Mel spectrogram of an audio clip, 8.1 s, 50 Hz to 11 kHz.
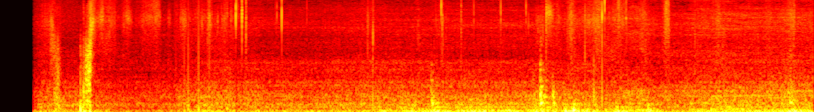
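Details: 2008 Acura RDX driven over bumps: irregular hollow clunks over road rumble, a suspension knock that seems to come from the front end.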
